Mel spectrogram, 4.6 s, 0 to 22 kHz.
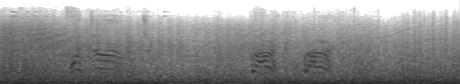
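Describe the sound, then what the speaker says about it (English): A Nebelwerfer rocket artillery launcher in Steel Division: Normandy 44 fires in a continuous loud rumbling roar, with a voice and scattered short chirps faintly over the din. "Nebelwerfer firing away, not flying away."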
